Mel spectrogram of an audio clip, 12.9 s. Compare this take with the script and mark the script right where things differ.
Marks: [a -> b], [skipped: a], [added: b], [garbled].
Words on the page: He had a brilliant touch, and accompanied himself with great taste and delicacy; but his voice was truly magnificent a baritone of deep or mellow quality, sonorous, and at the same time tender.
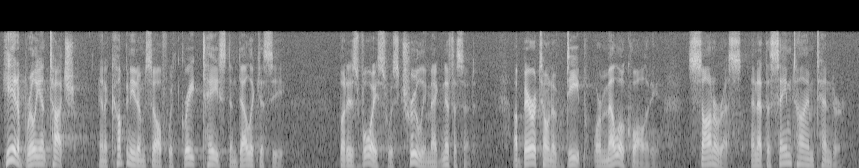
He had a brilliant touch, and accompanied himself with great taste and delicacy; but his voice was truly magnificent a baritone of deep or mellow quality, sonorous, and at the same time tender.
